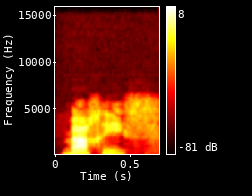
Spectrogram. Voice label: "Maryse", French

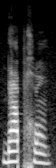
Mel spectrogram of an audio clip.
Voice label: "napperon", French

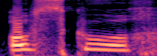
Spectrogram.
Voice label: "au secours", French

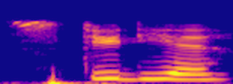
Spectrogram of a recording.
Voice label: "studieux", French

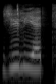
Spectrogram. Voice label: "Juliette", French

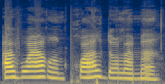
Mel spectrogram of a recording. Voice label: "avoir un poil dans la main", French

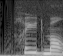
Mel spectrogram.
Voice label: "rudement", French

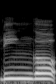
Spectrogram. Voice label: "ringo", Japanese

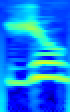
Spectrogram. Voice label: "joue", French

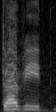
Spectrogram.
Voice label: "David", French

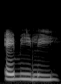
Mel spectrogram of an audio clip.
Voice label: "Emilie", French

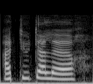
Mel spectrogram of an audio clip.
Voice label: "a tout a l heure", French

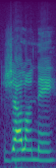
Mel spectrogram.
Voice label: "jalonner", French

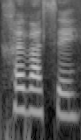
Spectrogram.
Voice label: "revasser", French

